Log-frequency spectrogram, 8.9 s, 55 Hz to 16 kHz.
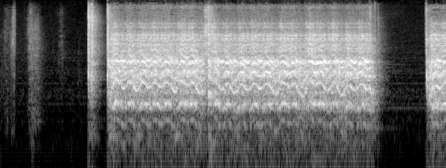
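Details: Old 318 engine sat for a long time, ballast removed giving better spark, intake wet and possibly flooded, throttle held open, battery recharged, starter on jumper cables: even fast whirring crank for about five seconds, never fires; cranking no start.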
